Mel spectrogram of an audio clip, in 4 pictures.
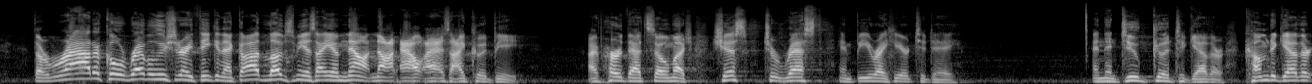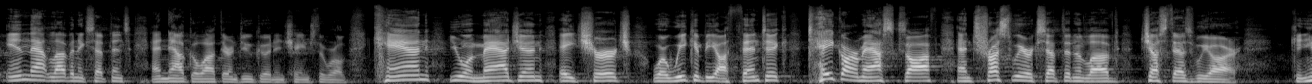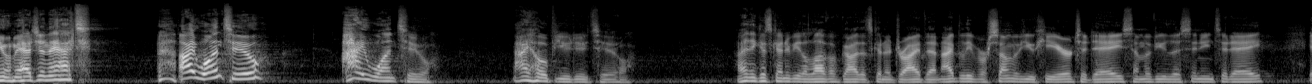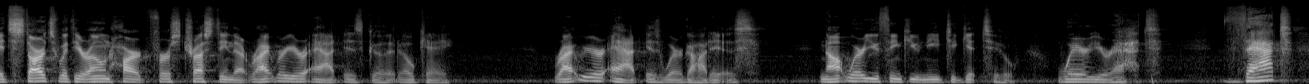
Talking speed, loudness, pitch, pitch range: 185 wpm, -17 LUFS, 145 Hz, 125-170 Hz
